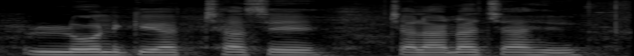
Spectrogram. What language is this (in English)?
Maithili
